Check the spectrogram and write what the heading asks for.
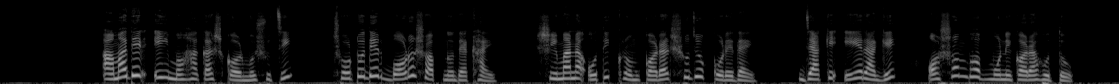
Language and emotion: Bengali, neutral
